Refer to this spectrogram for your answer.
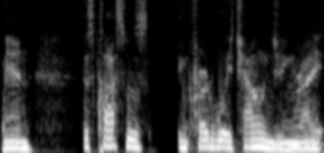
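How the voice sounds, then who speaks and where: Fairly even intonation carries the words along at a moderate pace. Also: man. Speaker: engineer and storyteller vlogger. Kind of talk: personal storytelling monologue. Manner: casual, many fillers and repetitions.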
